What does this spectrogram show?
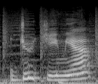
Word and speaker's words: Eugenia: La verdad es que yo sé que en inglés se pronuncia Eugenia, pero pues para todos es más fácil si lo pronunciamos en español, ¿cierto?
